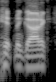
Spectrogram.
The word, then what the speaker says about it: hypnagogic: In other words, you pronounce neither of the G's is soft. Is it hypnagogic?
